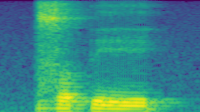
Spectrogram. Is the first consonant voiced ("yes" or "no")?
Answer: yes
